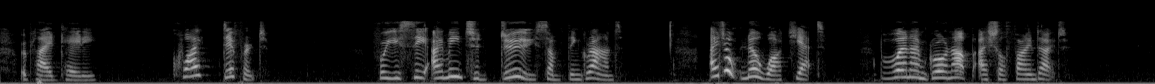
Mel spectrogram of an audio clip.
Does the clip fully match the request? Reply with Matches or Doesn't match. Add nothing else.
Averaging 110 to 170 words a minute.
Matches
